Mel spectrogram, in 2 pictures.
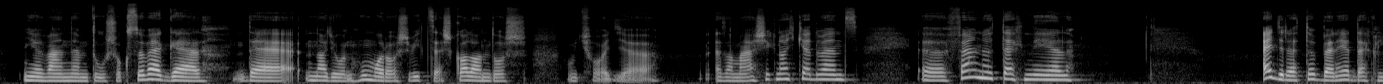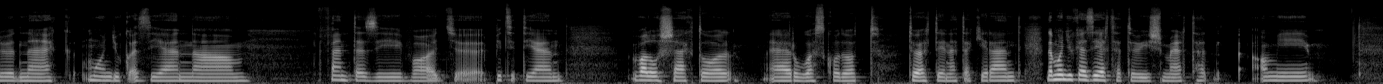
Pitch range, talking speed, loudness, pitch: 170-205 Hz, 85 wpm, -26 LUFS, 180 Hz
